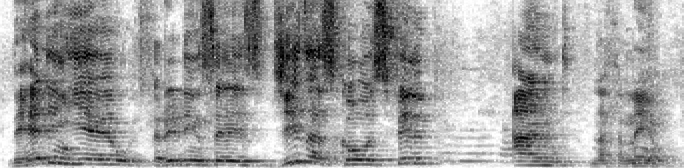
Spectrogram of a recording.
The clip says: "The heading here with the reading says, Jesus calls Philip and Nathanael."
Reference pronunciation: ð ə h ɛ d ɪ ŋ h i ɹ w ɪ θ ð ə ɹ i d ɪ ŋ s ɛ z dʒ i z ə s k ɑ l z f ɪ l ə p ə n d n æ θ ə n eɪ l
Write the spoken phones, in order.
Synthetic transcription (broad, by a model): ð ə h ɛ d ɪ ŋ h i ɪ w ð ə ɹ i d ɪ ŋ s ɛ z dʒ i z ə s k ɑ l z f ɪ l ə p ə n d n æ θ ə n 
